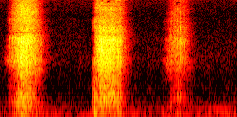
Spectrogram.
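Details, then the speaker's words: Simulated (acted) sneezing by a person in a dusty, long-unused tent: three sharp, hissing sneezes in quick succession, the last one softer. "and I can't keep spraying you"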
